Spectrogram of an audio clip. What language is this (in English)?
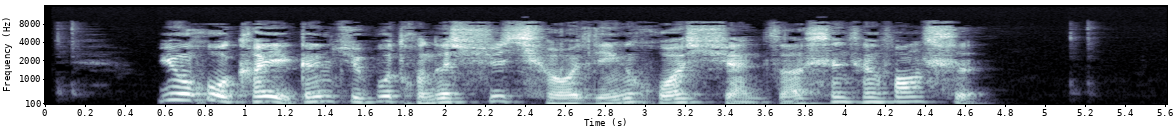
Chinese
